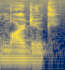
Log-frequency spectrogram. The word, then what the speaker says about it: Marduk: also because he's in Persia, that first two syllables, Morduk, he's named after the god Marduk.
